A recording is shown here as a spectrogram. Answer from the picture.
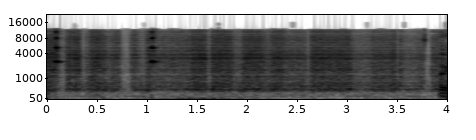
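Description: Steady static hiss with faint crackles, played from a ghost-hunting phone app.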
